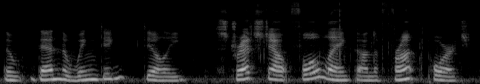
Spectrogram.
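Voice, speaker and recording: A woman reading a children's picture book aloud, expressive, with small slips and restarts. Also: mid-range voice, slow pace. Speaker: storybook reader.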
